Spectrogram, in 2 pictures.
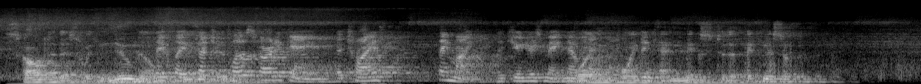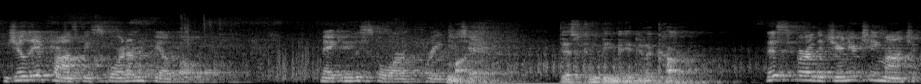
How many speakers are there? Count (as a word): two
